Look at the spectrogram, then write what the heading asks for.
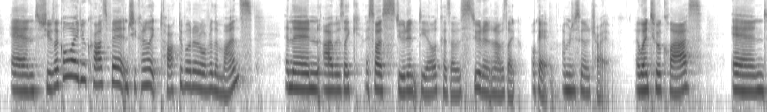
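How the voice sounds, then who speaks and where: With a Canadian prairie accent, a woman speaks at a fairly quick pace in a medium pitch, using ordinary pitch variation. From Saskatchewan, Canada. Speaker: gym coach. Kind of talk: casual interview chat.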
